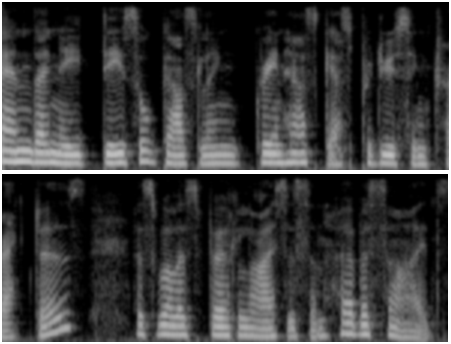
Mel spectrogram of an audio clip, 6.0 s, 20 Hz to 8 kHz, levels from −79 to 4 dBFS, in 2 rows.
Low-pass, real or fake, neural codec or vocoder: 7.2 kHz; real; none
